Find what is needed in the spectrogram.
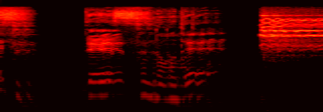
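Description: A character in the anime speaking Japanese, fairly quietly, in short phrases. Near the end a steady ringing chime starts.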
